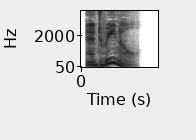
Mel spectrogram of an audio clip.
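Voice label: "adrenal", British English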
